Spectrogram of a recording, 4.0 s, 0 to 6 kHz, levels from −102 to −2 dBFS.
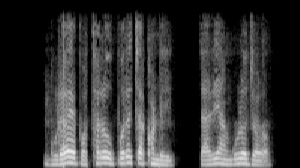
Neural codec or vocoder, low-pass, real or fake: none; 5.4 kHz; real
